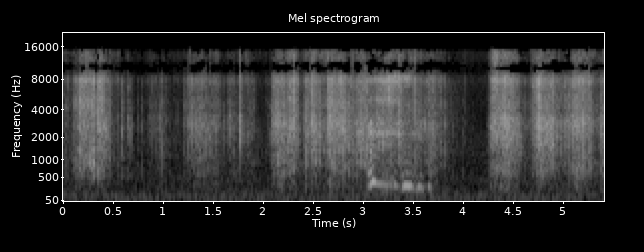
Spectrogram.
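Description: Dry pinto beans rattling and clattering in a plastic bowl as a ferret digs and burrows through them, in several bursts of rustling.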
